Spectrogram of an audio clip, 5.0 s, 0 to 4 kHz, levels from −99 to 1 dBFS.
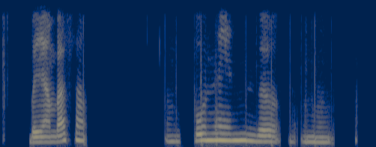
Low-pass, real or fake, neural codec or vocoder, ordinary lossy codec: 3.6 kHz; fake; codec, 16 kHz in and 24 kHz out, 1 kbps, XY-Tokenizer; Opus, 64 kbps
